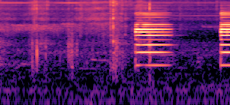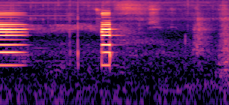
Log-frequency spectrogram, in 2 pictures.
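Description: Handheld metal detector beeping over a buried target: two half-second beeps a second apart, then a short one, all on the same tone. The signal is read as a coin.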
